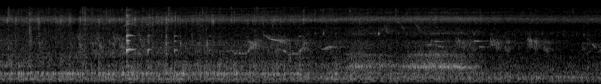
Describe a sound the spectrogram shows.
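Liquid pours and trickles into a glass funnel.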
